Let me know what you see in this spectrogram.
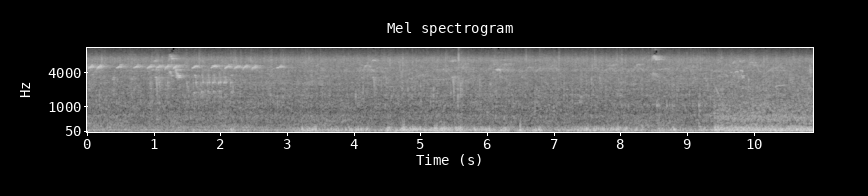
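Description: High, thin bird chirps: a quick run of about eight notes in the first three seconds, then a few scattered single chirps, over a steady low rumble.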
